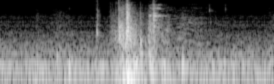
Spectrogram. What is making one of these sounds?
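A refrigerator door is pulled open with a thud.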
